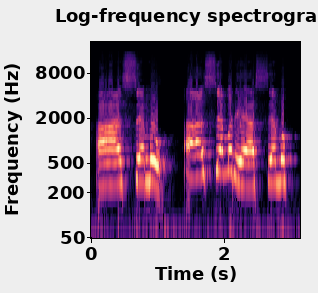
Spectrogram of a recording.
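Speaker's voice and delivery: slow, loud drawn-out wail; loud cry of woe; dramatic lament. Retold or imitated. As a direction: stretch the words out in mock despair. Lamenting the trouble while pleading.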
